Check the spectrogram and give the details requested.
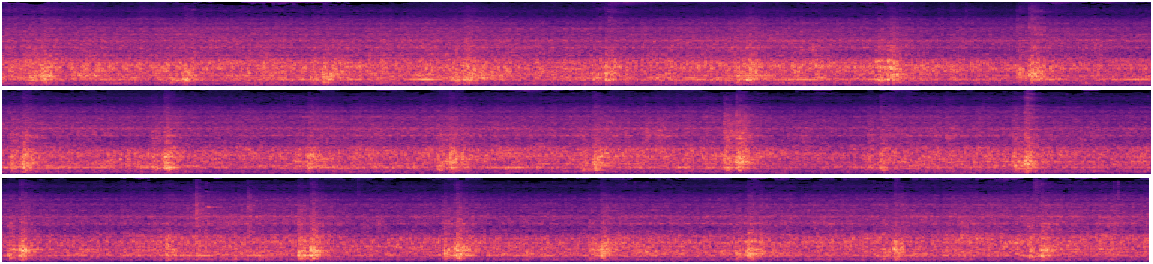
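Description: Passenger train carriage running along the track, heard from inside the rear car. Its wheels clack over rail joints about once every second and a bit, over a steady rumble and hum.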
